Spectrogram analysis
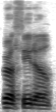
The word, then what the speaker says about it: graffito: And then graffito, is that how you pronounce that? Graffito. It's graffito.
